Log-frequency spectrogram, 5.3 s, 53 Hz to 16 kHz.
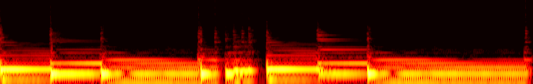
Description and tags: Jazz Bass A 2
jazz, music, jazzy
